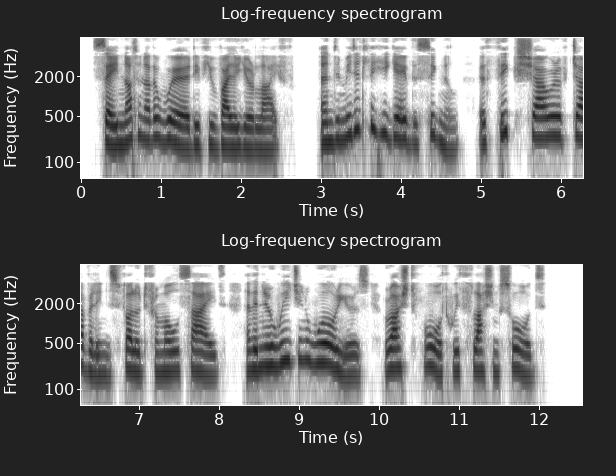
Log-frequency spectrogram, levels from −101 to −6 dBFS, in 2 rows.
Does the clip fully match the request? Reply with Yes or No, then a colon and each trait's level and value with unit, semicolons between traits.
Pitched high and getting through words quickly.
No: high, 195 Hz; average, 160 wpm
